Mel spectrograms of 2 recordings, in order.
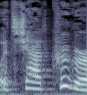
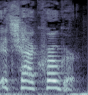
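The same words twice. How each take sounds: First: "Kruger" drawn out with an OO; Kruger pronunciation. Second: "Kroger" drawn out with a long OH; Kroger pronunciation. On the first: Singer disputing his own name, "[name]" as KROO-ger. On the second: Bar patron disputing the name, "Kroger" as KROH-ger. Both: Retold or imitated. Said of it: "argument over how to say".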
